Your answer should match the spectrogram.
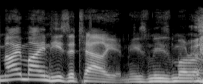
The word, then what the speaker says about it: Moroni: It's Moroni, technically, but it's just funny to hear other people say it in a different way.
